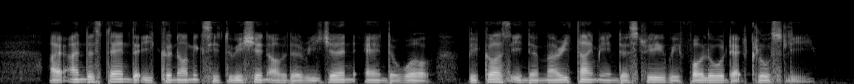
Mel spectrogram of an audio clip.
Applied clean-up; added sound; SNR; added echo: none; none; none; none.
